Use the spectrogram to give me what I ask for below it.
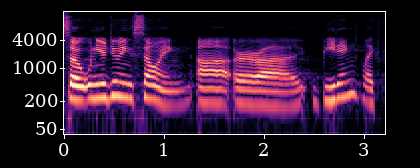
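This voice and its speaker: A woman with an American accent speaks at a fairly low pitch and moderate pace. The recording is very clean, with a silent background. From United States. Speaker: software developer and conference speaker. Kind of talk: conference talk. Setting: stage with audience. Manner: hesitant, many fillers.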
